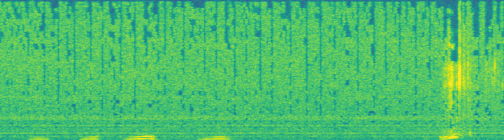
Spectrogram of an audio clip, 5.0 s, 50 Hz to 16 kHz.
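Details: At dawn, around 04:25 MDT in July, great grey owl parents talk near a snag nest: four short, low hoots in quick succession, then a pause and a brief sharper, higher note.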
